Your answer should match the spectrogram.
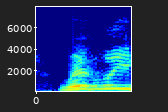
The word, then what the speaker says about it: Whitley: All right, guys, so from what I understand, Whitley, I am saying it right, isn't it? Yes, Whitley. Whitley does wax.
